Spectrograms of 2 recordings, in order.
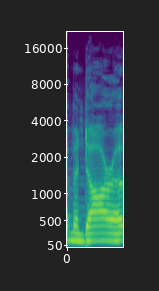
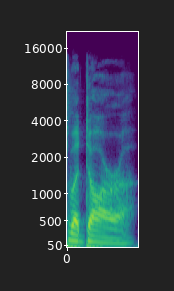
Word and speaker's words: Madara: they are confronted by Madara Uchiha. Madara? No man, it's Madara.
